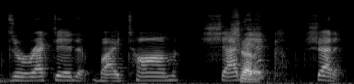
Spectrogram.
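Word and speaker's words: Shadyac: That's what I've heard it pronounced. – I've said Shadyk. I've heard it both, but I think it's Shadyk. You're right.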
